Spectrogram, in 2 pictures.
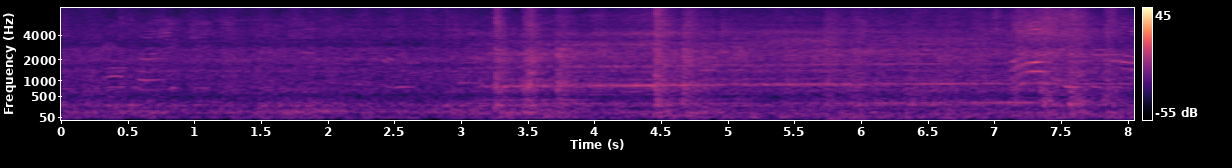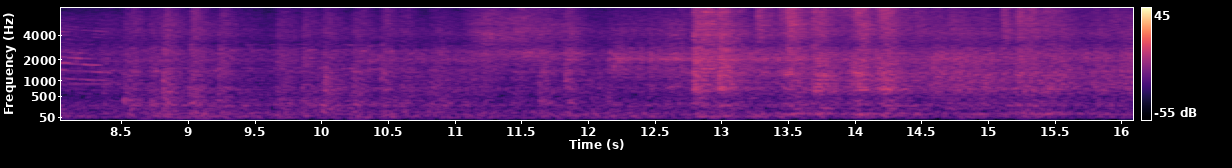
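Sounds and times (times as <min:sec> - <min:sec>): train rumbling on rails: 0:00.0 - 0:16.0
wheels clattering over rail joints: 0:07.2 - 0:16.0.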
